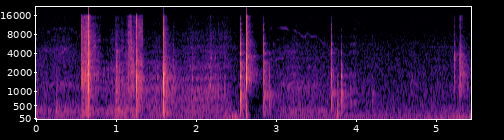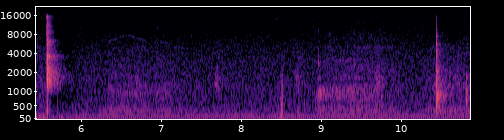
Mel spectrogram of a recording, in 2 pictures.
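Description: A scatter of sharp clicks and light knocks in the first six seconds, from a long-nosed butane utility lighter being clicked to light it, then quiet with a faint low hum underneath.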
